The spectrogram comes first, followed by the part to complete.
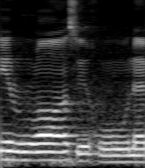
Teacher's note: را مشدد پر کھڑی زبر ہے اس لیے را کو پوری یعنی موٹا پڑھیں گے۔ خا حروف مستعلیہ میں سے ہے تو اس کو بھی پوری یعنی موٹا پڑھیں گے۔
